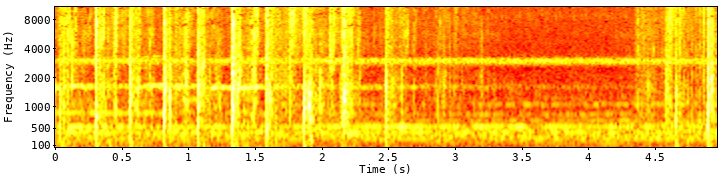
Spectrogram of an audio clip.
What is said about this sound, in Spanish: Los pasos se escucharon corriendo de regreso.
